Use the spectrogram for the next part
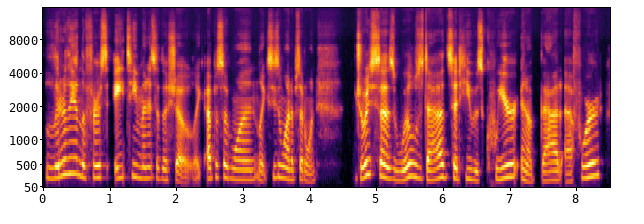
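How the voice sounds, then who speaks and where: A woman's voice: fairly high pitch, moderate pace, a little mellow, no echo. Rambling young woman, dry close sound. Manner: rambling, frequent "like" fillers. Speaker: vlogger. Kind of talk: casual commentary. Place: home room with running water nearby.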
